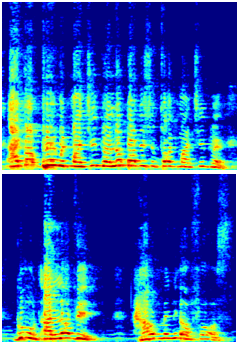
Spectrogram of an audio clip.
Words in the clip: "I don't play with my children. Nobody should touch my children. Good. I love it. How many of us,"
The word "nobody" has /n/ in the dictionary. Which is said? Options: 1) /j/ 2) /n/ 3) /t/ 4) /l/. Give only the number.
4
